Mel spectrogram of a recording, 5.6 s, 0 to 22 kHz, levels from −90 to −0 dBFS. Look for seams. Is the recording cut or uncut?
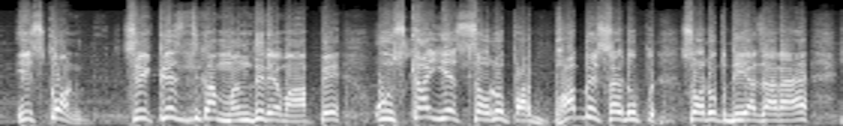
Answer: uncut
